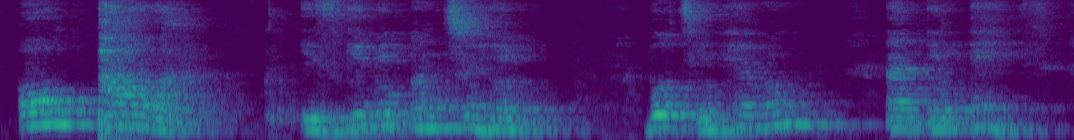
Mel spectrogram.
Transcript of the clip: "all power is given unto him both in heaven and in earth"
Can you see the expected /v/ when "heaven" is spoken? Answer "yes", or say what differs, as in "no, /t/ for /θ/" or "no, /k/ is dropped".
yes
